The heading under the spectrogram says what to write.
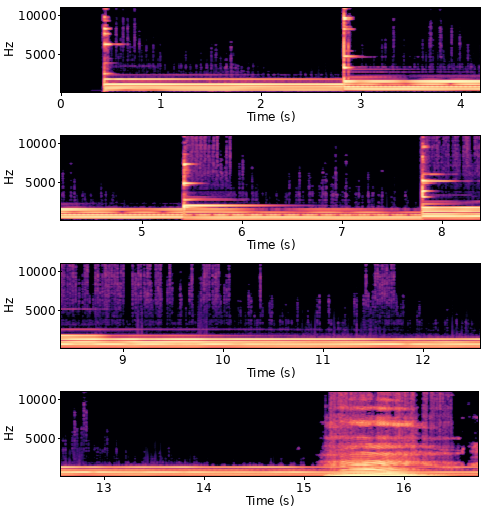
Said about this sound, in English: Those beautiful chimes wake up my ears, and I feel my heart open, and it hears them too. Don't the musical tones sound magical?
